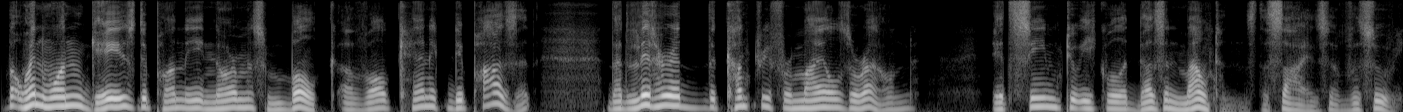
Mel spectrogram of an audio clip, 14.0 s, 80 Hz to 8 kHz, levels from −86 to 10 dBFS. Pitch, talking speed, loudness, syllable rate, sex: 145 Hz, 125 wpm, -20 LUFS, 4.0 syllables/s, male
